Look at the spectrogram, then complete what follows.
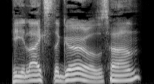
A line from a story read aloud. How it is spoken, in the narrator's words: Catherine repeated, still chuckling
